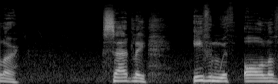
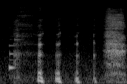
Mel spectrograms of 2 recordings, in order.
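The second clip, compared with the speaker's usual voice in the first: a soft, airy laugh under the breath; breathy mocking chuckle; 6 semitones higher, 5 dB quieter than usual. Scholar laughs softly at the young doctor's stubbornness, breathy mocking chuckle.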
